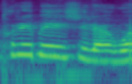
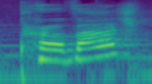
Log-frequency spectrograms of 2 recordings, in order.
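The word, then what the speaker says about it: Prevage: 지금 며칠째 계속 비디오를 편집을 하고 있는 그 제품이 이 엘리자베스 아덴의 프리베이지, 한국에서는 프리베이지라고 하고요. 이제 미국식 발음으로는 엘리자베스 아덴 Provage Progressive Renewal Treatment.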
